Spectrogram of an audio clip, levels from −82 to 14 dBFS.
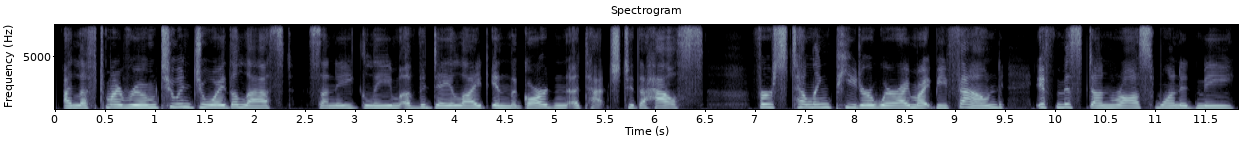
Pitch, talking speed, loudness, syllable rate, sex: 225 Hz, 165 wpm, -18 LUFS, 4.2 syllables/s, female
